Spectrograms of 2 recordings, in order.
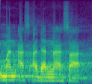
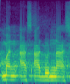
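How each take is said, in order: First: The middle word ends with an 'a' vowel. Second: The middle word ends with a 'u' vowel. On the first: It is the person who makes others happiest. "Tulisannya sama, cara bacanya yang berbeda" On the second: It asks who is the happiest person. "apakah orang yang paling berbahagia?"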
